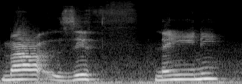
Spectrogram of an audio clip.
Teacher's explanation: آگے ومن المعز اثنین، مع میں آئین وسط حلق میں جا کے سٹاپ ہوگا، زف پہلے زے کی آواز آگے سا کی آواز سٹاپ ہے، وہاں پہ سیٹی نہیں ہے، معز اثنین، ٹھیک ہے، صرف ہمس ہوگا، سیٹی کی آواز نہیں آئے گی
